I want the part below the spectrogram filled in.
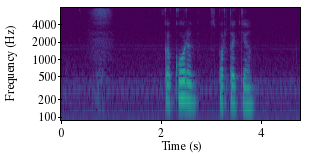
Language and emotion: Russian, neutral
